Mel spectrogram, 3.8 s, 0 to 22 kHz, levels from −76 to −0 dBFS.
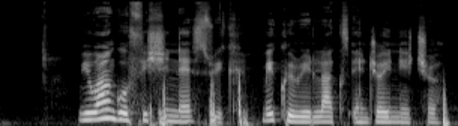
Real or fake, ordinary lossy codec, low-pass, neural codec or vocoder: fake; none; none; vocoder, 48 kHz, 128 mel bands, Vocos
